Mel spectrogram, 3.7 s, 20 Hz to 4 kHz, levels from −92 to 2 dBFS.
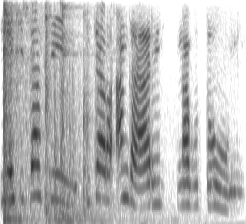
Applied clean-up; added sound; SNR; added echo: none; Shatter / Crushing; 11 dB; none.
